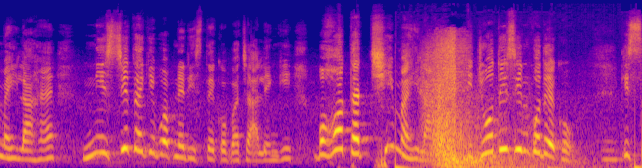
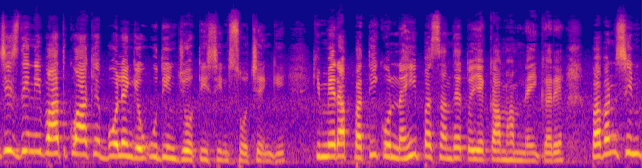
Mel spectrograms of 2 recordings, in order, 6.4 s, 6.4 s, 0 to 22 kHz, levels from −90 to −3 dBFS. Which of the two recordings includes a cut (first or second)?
first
